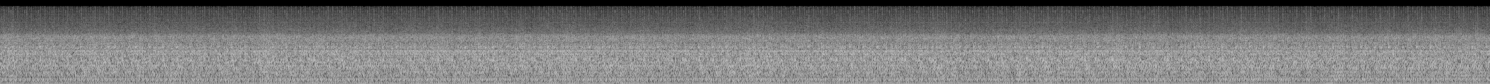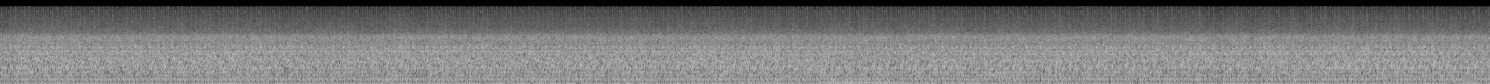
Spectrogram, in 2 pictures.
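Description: Toyota 3.5-litre V6 (2GR-FE) of a 2010 Camry with about 88,000 miles, idling steadily, heard from over the open engine bay. The owner takes it for a normal, healthy-sounding engine.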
